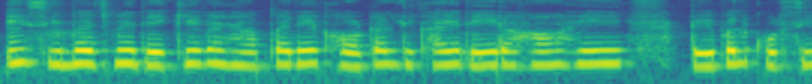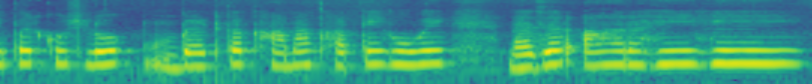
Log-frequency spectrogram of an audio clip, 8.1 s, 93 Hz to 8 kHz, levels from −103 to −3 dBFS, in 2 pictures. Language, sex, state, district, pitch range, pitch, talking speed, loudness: Hindi, female, Rajasthan, Jaipur, 260-280 Hz, 270 Hz, 185 wpm, -17 LUFS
